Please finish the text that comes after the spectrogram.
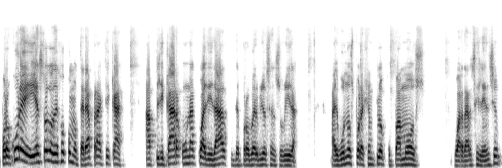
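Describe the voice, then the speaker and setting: A man's voice: mid-range voice, fairly bright tone, dry recording. A middle-aged man with a Mexican accent, a pastor teaching an online Bible class in a joking, emphatic, friendly scolding way.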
